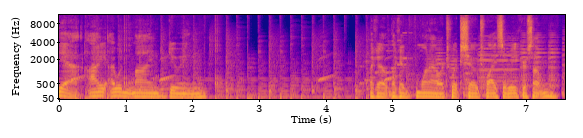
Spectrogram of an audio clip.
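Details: Adult man who stutters, speaking during a live stream; he says his stutter varies from day to day; stuttering.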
